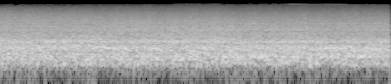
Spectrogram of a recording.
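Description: A train rolls past, producing a loud, steady rushing roar that stays constant throughout without breaks or distinct clacks.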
